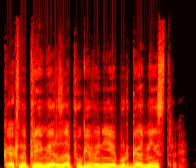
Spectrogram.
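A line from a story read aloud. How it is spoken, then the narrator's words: Laughing prince. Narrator (Russian): засмеялся принц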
